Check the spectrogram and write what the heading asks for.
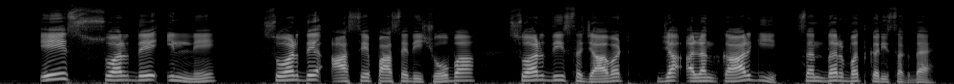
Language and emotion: Dogri, neutral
